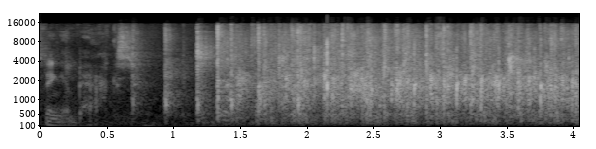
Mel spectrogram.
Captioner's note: applause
